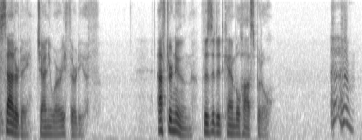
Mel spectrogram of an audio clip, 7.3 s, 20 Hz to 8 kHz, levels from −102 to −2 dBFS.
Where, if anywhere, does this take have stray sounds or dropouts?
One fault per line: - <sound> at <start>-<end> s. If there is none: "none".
- throat clearing at 6.6-7.1 s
